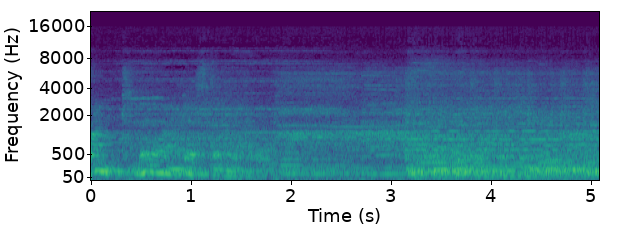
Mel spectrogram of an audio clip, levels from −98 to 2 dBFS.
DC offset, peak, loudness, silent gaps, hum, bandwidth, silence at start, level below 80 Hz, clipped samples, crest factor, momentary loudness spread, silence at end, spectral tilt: under 0.1%; -20 dBFS; -36 LUFS; none; none; 10.5 kHz; 0 s; -52 dBFS; under 0.1%; 16 dB; 9 LU; 0 s; -7 dB/octave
